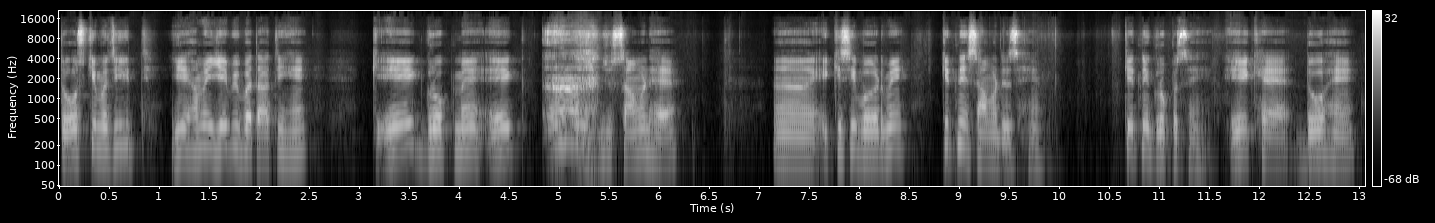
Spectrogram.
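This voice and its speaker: In a classroom lesson on syllables, a male English teacher reads each English line slowly and then explains it in Hindi. His voice is a little high with a fairly bright tone, and he calls the students dear children and clears his throat often.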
